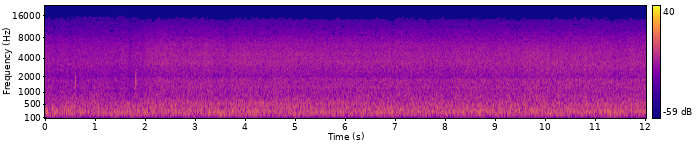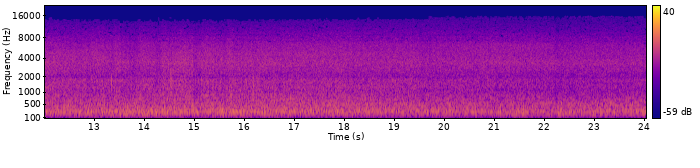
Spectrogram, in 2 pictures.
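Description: Sea surf breaking on the shore in a steady, continuous wash, with some wind noise mixed in.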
